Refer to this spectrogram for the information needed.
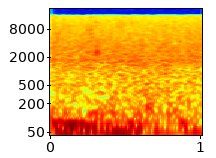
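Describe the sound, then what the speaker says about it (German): Steady rain falls in the horror video game Outlast 2, a dense, even hiss of downpour with a low rumbling undertone and no voices. "Es regnet immer noch Blut."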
